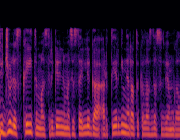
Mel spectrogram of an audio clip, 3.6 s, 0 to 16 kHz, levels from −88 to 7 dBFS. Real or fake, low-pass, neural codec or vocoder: real; 7.2 kHz; none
